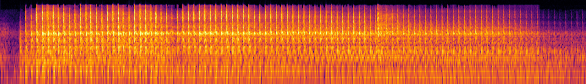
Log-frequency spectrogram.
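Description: A loud, rapid mechanical rattling buzz over a steady hum. It starts abruptly and eases off slightly near the end.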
